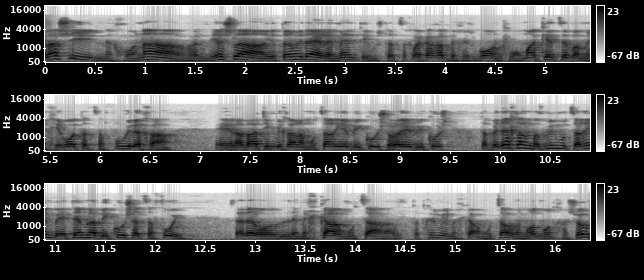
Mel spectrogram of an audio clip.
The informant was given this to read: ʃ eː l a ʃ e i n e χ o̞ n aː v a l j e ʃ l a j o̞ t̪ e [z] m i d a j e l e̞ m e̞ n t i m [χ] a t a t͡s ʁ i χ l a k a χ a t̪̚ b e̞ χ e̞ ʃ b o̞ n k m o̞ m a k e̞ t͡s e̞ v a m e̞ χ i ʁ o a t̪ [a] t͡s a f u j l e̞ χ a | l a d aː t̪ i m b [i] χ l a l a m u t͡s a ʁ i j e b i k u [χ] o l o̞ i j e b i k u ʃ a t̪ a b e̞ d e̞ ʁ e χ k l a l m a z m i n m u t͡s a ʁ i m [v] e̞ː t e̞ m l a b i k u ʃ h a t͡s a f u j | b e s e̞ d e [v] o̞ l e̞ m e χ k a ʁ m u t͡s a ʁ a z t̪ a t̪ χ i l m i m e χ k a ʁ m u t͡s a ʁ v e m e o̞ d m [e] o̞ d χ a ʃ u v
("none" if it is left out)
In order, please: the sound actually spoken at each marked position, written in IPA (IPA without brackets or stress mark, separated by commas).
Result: ʁ, ʃ, a, i, ʃ, b, ʁ, e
